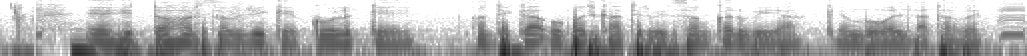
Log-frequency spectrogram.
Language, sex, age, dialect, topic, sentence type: Bhojpuri, male, 18-24, Northern, agriculture, statement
